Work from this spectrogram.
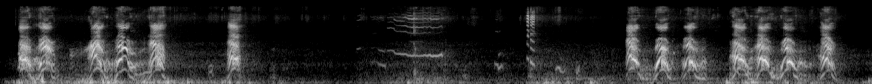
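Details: Seven-week-old Italian Greyhound puppy, facing a pig, lets out sharp high yappy barks in quick clusters of three to five, with a quiet gap mid-clip broken by a faint thin squeak before the barking resumes more densely.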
